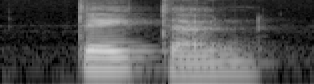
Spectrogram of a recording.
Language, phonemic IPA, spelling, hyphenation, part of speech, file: Dutch, /ˈteː.tœy̯n/, theetuin, thee‧tuin, noun, Nl-theetuin.ogg
- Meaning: 1. a tea garden, an establishment with a garden where tea is served outdoors 2. an elegant (private) garden designed as a location for drinking tea 3. a roji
